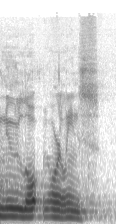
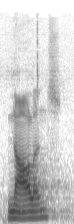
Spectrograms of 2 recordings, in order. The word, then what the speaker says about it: New Orleans: A few weeks into the crisis, which struck the New Orleans, which, by the way, I'm pronouncing wrongly, it's Nolens.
